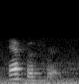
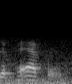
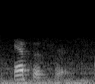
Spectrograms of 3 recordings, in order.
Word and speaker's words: Epaphras: See, I know because I looked up the pronunciation on Google. And it's Epaphras. So I put it on my notes here. Because for years I said Epaphras. And that was wrong. It's Epaphras.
